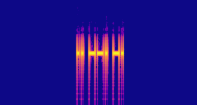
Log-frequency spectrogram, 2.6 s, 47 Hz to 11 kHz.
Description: Morse code, heard as a keyed tone, about 46 wpm, 700 Hz. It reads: IGN
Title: Multi-letter Phonemes 45wpm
